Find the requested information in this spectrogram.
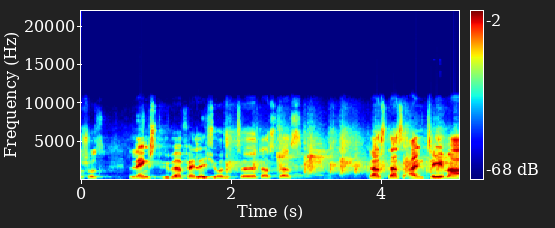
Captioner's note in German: Beifall bei der FDP - Zuruf von der CDU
